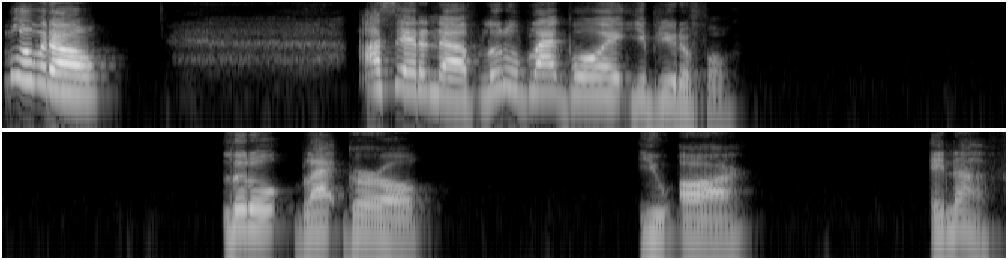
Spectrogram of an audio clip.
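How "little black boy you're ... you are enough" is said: tender affirmation. Real, not acted. Affirmation to children.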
